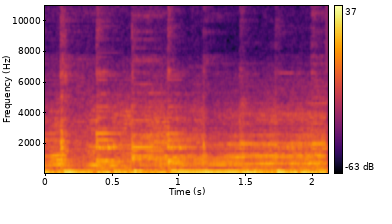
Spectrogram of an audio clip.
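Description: Loud music with a heavy, sustained bass line, played through a large parade sound system.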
